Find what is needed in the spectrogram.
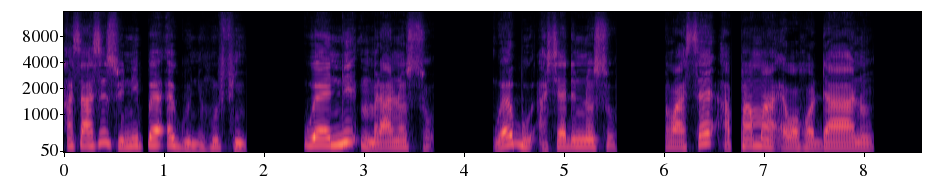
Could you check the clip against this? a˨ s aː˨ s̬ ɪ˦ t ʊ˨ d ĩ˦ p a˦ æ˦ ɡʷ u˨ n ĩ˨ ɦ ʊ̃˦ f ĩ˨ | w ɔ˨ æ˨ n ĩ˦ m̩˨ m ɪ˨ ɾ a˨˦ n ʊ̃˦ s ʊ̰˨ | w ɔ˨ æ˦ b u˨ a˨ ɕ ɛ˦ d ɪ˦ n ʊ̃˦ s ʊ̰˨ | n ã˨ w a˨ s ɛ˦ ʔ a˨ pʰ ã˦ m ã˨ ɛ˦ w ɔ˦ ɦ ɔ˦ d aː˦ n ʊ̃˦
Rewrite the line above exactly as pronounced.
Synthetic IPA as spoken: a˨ s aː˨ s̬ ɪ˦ s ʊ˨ n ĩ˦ p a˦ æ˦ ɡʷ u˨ n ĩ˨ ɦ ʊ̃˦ f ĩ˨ | w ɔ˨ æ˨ n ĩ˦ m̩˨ m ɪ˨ ɾ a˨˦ n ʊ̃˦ s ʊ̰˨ | w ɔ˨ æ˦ b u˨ a˨ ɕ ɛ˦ d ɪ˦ n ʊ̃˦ s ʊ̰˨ | n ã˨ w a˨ s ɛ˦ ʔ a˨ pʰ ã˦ m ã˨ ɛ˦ w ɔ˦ ɦ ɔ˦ d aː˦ n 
